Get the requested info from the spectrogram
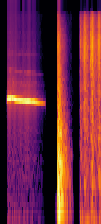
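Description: Cartoon sound effects: a falling whistle dropping slightly in pitch for under a second, then one loud thud as a cardboard box lands. About half a second later a fast run of scratchy strokes, roughly eight a second, as a box-cutter blade saws through the top of the box.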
